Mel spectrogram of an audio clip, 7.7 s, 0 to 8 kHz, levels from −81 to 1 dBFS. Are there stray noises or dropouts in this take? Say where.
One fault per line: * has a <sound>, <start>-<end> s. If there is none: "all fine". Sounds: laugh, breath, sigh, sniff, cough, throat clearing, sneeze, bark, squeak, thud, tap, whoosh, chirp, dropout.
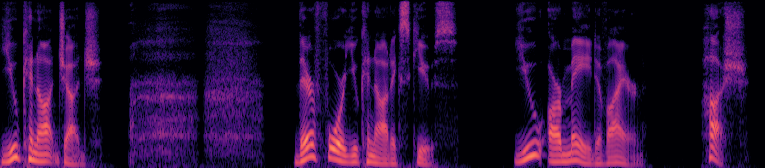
* has a breath, 1.3-2.7 s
